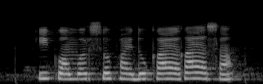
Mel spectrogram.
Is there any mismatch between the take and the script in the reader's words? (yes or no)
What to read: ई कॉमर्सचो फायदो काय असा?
yes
